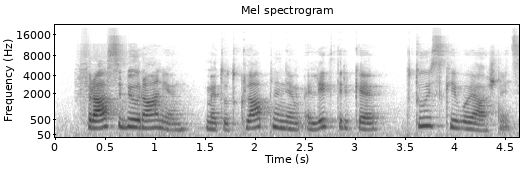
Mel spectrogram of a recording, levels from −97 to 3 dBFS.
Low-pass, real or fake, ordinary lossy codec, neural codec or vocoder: 19.8 kHz; real; Opus, 24 kbps; none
